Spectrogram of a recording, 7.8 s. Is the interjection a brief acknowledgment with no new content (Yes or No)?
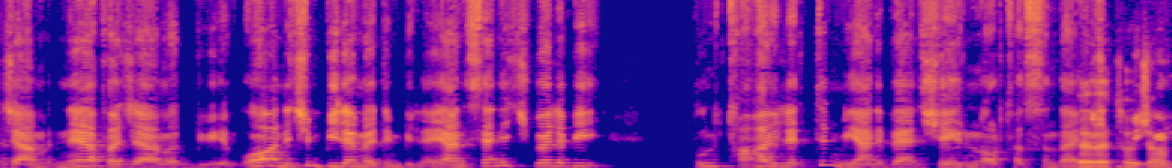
Yes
